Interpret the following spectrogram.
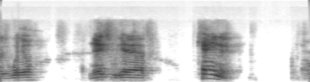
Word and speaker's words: Canaan: Next, we have Canaan.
